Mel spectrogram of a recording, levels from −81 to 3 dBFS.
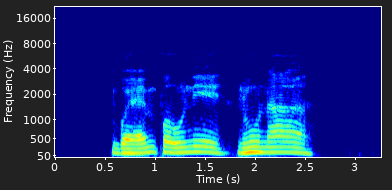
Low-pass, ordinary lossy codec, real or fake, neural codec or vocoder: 7.2 kHz; Opus, 32 kbps; fake; codec, 16 kHz, 8 kbps, FreqCodec, smaller model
